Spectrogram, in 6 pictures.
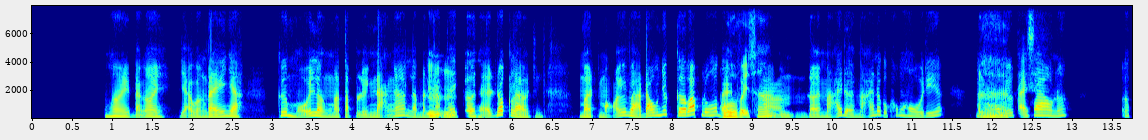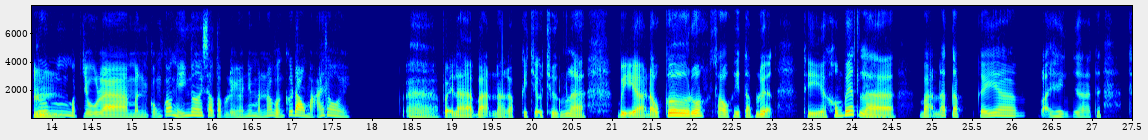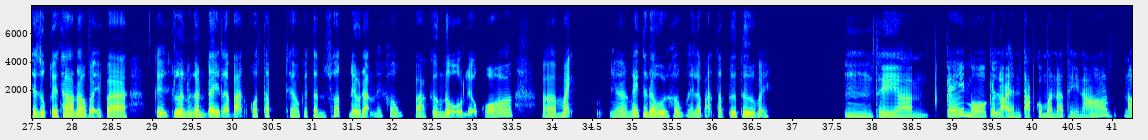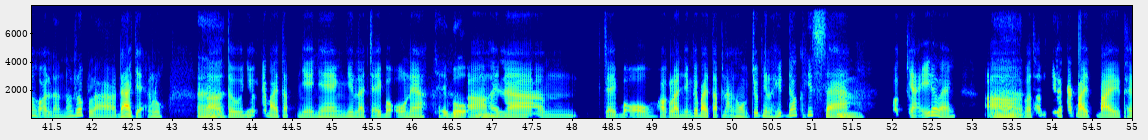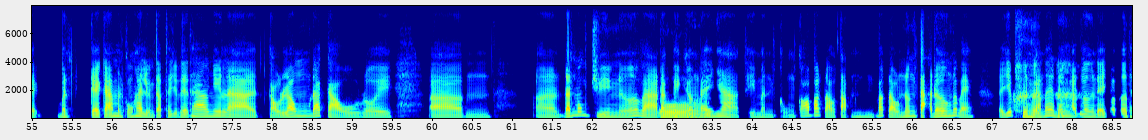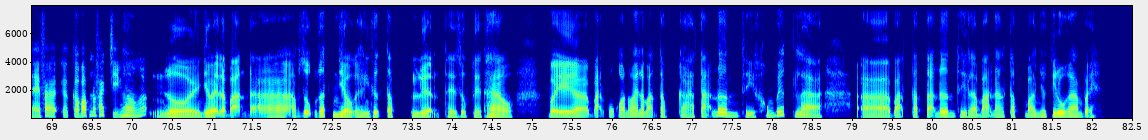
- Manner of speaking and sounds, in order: tapping; other background noise; laugh
- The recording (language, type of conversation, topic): Vietnamese, advice, Vì sao tôi không hồi phục sau những buổi tập nặng và tôi nên làm gì?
